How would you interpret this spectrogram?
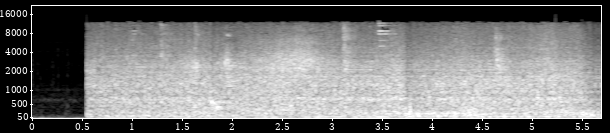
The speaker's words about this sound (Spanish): Estos sonidos son de camiones de ayuda que entran a Gaza después de un bloqueo de 11 semanas. El portavoz de la ONU, Stefan Dujarric, dijo que las entregas son limitadas después de que Israel acordó un levantamiento parcial de su prohibición.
